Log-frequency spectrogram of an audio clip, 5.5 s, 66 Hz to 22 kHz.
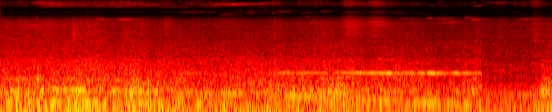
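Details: Volkswagen Torino S 17-230 OD Euro V diesel bus, under way: a steady mid-pitched hum rises over the heavy drive rumble for a couple of seconds; loud howling differential.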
